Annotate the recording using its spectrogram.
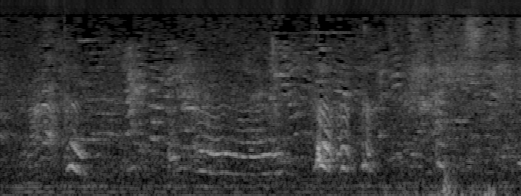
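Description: A baby babbling and cooing in a few short, gliding vocal sounds, the loudest about four seconds in, with a soft low thump near the end.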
